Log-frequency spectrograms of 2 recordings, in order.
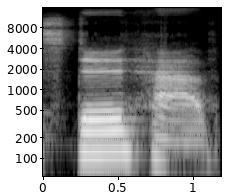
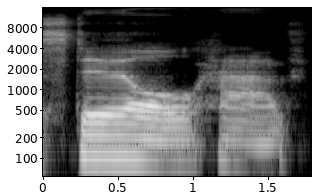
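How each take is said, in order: First: The L sound in 'still' is left out. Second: The L sound in 'still' is clearly heard. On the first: The speaker calls it wrong. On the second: The speaker calls it right.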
